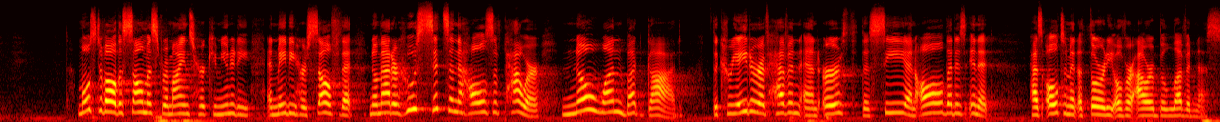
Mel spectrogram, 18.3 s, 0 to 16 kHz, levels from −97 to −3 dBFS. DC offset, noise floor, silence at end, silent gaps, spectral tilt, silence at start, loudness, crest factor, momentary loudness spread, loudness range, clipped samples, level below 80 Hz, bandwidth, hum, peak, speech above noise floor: under 0.1%; -71 dBFS; 0 s; none; -3 dB/octave; 1.2 s; -35 LUFS; 20 dB; 11 LU; 3 LU; under 0.1%; -60 dBFS; 14.5 kHz; none; -16 dBFS; 35 dB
